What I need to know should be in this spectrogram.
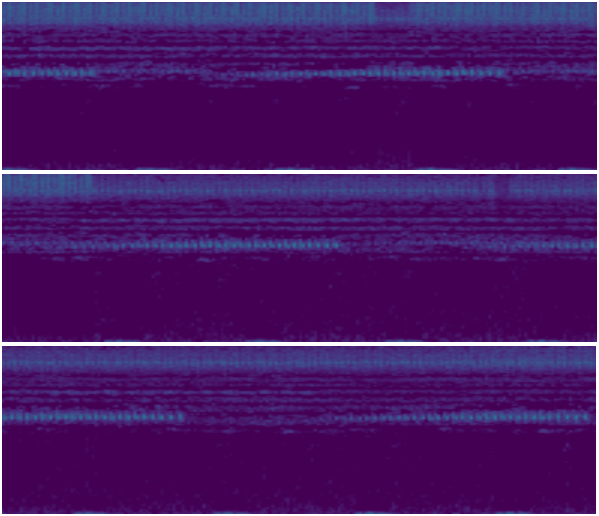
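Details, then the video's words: Countryside crickets at night: an unbroken high-pitched insect chorus of layered ringing tones, with a rapid pulsed trill coming and going in bursts of a few seconds. Faint low-frequency background noise. "시골 밤벌레 소리, 귀뚜라미 소리"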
